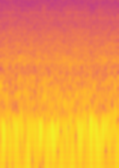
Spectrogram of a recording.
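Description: A helicopter in a flight simulator video game, its steady rotor thrum and low engine drone loud and close, without a break and with no voices.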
